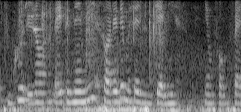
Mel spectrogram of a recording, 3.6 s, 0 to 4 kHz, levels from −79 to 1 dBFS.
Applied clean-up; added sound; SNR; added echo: none; Marimba, xylophone + Tools; 15 dB; none.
